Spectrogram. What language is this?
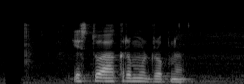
Nepali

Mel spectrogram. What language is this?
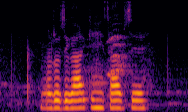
Magahi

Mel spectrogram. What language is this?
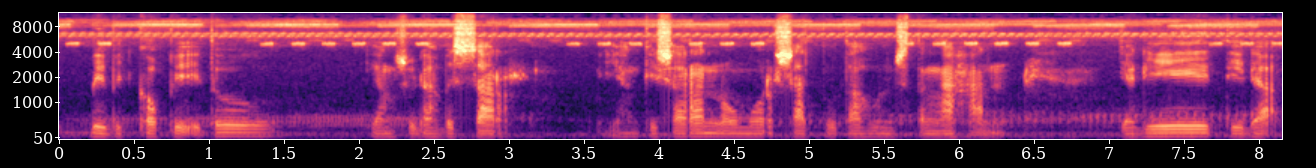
Indonesian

